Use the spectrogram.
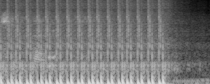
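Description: Rapid automatic gunfire in a roleplay video game as a player shoots out a facility's light system power, a loud, close, evenly spaced burst of about twenty shots that stops abruptly.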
